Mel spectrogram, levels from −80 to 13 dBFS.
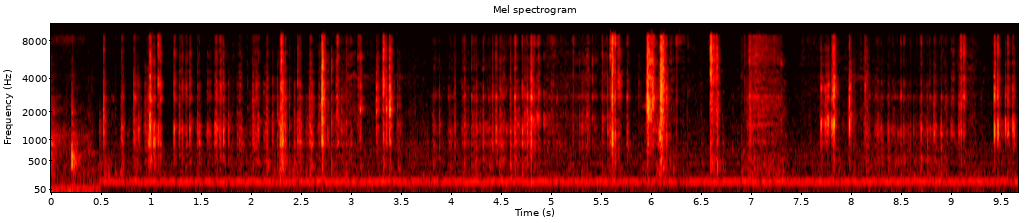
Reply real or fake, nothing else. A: fake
